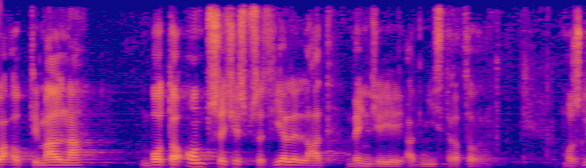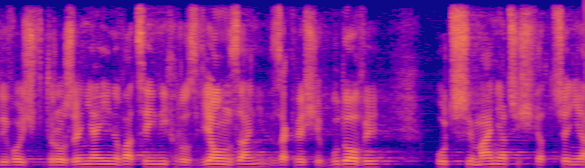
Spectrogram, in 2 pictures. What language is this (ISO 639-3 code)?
pol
